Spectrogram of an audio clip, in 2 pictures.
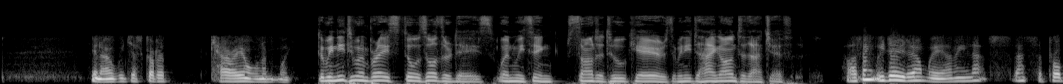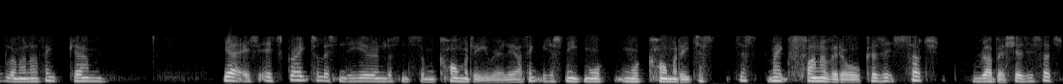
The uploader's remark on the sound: Global Phone-In. Took calls from listeners as far afield as Vancouver Canada, Johannesburg, Northern Spain and the UK.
